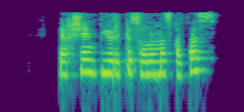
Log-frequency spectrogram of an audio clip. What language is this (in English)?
Uzbek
